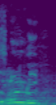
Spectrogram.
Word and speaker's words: salute: But if you see any Italian shows, there's a salute. But it's not with the D, it's with the T. It's kind of more like a salute.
